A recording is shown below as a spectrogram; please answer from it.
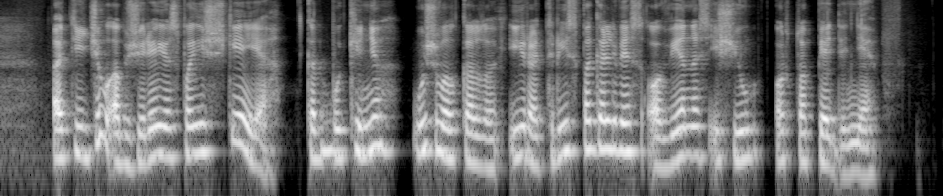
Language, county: Lithuanian, Panevėžys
